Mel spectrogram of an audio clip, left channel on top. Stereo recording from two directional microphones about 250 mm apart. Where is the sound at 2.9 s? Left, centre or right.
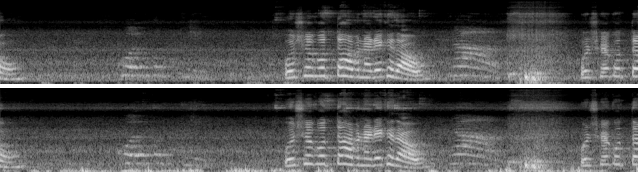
Centre.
